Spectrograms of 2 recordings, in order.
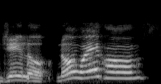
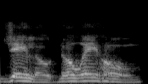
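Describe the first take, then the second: First: Jumps high and loud at the end; hyped title announcement. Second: Low movie-trailer style delivery; low title announcement. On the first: Pitching the joke sequel title, high emphatic finish. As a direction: punch the title upward, hammed-up. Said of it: "Yeah, I'd be like". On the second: Pitching the made-up movie title, low announcer delivery. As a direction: announce the title in a deep, measured voice. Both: Acted.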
